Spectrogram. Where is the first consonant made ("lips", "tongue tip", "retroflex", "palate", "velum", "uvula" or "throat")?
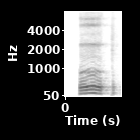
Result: lips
